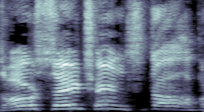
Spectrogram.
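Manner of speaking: high, loud hammed-up command; mock exorcist. Priest ordering Satan to stop, hammed-up. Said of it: "And he goes".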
